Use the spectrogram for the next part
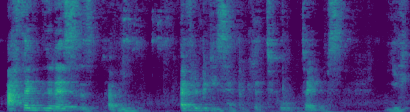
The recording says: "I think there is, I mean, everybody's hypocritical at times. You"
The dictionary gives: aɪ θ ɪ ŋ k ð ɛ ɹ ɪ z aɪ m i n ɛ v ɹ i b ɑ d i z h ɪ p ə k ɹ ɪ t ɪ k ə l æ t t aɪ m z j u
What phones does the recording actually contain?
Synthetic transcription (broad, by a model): aɪ θ ɪ ŋ k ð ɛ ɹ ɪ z aɪ m i n ɛ v ɹ i b ɑ d i z h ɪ p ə k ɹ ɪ t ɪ k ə l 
